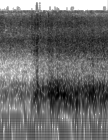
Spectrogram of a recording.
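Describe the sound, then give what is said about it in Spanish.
Steady hiss of rain in a thunderstorm with hail, during storms across Spain, with a low rumble that swells after the first half-second and stays strong to the end. “Siguen las tormentas y el granizo que anoche causaban estragos, sobre todo en La Rioja, Galicia, País Vasco, Castilla y León o Madrid.”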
